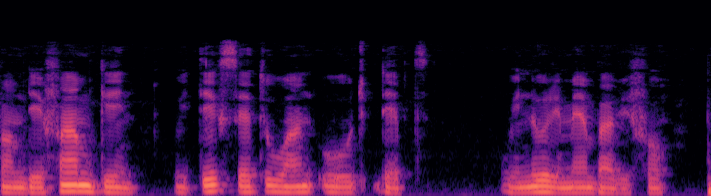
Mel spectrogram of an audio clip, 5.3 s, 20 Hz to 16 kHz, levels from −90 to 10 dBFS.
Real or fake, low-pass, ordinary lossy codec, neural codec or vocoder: real; 7.2 kHz; none; none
